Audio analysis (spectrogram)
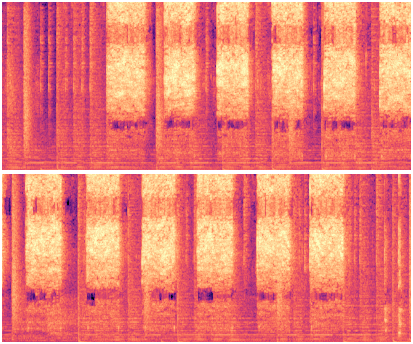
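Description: Repeated short hissing sprays of cooking spray, about a dozen quick bursts in a steady rhythm, close by, with faint clicks and clatter between them.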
